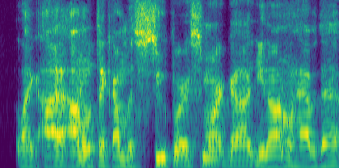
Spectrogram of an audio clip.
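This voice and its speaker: A somewhat breathy man's voice with an American accent, a moderate pace and ordinary pitch variation. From US East Coast, southern Maryland. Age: 20s. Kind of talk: casual interview. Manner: halting.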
